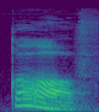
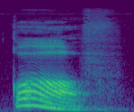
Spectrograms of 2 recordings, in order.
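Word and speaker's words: ق: And the last character is qaf. Qaf. Qaf. It is pronounced like K in English, but with much more emphasis.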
